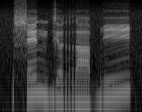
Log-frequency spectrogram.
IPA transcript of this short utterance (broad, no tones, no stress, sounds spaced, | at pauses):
ɬ e n ɡʲ o r a b i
